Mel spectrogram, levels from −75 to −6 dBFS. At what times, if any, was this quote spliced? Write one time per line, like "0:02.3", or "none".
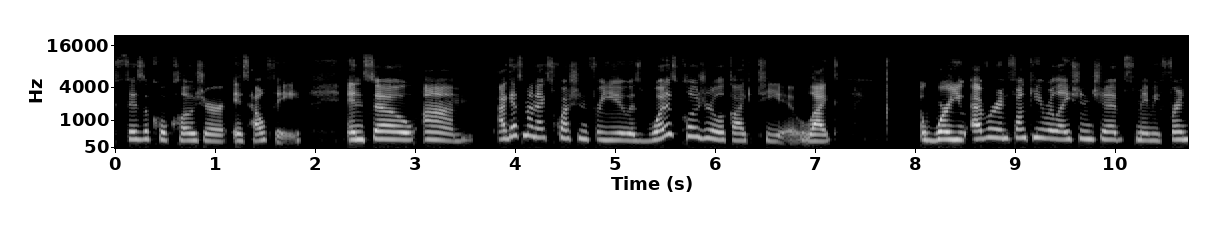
none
